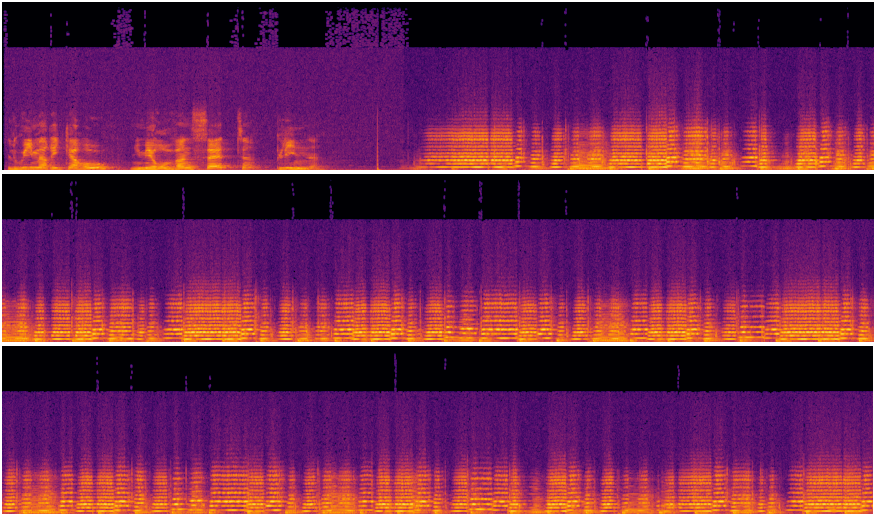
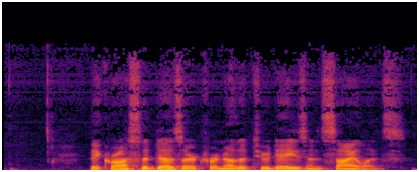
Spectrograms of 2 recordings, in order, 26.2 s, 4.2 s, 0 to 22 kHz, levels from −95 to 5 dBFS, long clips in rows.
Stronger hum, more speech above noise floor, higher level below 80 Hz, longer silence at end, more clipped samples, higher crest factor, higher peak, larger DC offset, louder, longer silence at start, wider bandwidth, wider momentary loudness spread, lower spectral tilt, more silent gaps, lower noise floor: neither; second, 23 dB vs 33 dB; first, -44 dBFS vs -56 dBFS; second, 0 s vs 0.2 s; neither; second, 12 dB vs 18 dB; about the same, 0 dBFS vs -2 dBFS; neither; first, -12 LUFS vs -19 LUFS; second, 0.05 s vs 0.9 s; about the same, 16 kHz vs 16 kHz; about the same, 9 LU vs 8 LU; second, -3.5 dB/octave vs -6.5 dB/octave; neither; second, -37 dBFS vs -52 dBFS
